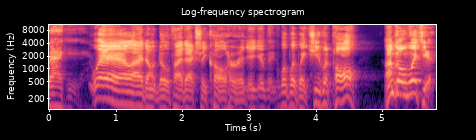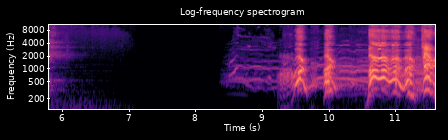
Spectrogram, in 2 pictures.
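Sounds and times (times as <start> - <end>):
speech: 0.0 - 5.8, 10.6 - 11.5
wolves barking in sharp yelps: 8.5 - 11.5.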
